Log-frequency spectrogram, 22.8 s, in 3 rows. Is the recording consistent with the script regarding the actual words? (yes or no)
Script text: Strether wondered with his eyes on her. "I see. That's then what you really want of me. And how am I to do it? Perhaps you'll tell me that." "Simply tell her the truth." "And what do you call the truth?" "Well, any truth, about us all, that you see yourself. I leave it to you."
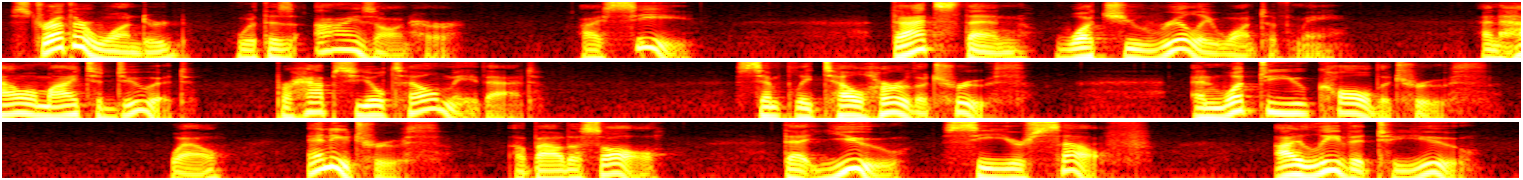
yes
